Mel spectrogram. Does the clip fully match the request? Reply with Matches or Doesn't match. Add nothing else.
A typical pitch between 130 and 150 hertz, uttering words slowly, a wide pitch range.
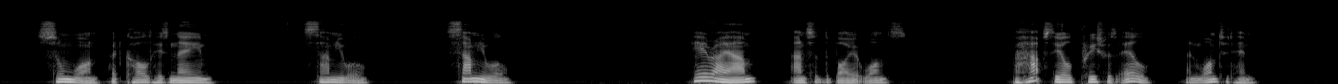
Doesn't match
